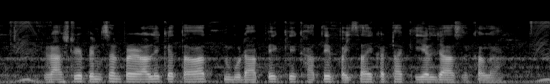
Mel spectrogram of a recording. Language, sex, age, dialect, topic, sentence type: Bhojpuri, male, <18, Western, banking, statement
